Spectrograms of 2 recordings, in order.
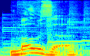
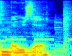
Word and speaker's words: Moze: talk about probably the weakest of the characters mosa that's how they say it and I will I I'm probably going say moose just site but it's pronounced mosa which is kind of weird um well you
